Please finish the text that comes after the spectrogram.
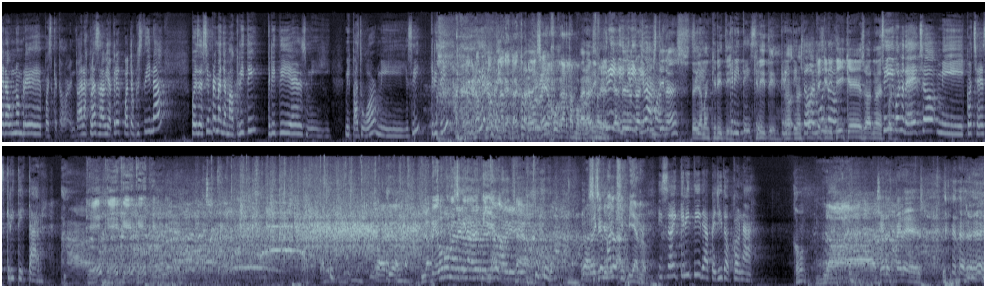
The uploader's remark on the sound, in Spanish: El público de Madrid también sube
